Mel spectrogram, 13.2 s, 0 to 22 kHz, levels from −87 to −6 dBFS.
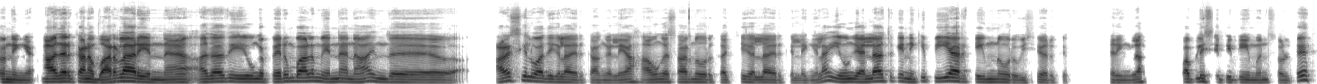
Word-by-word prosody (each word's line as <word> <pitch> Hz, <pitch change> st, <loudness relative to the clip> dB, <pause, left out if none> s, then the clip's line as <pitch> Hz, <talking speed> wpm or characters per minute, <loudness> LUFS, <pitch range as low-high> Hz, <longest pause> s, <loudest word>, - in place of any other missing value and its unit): சொன்னீங்க. 115 Hz, -5 st, +1 dB, 0.2 s
அதற்கான 140 Hz, 0 st, +6 dB
வரலாறு 155 Hz, +3 st, +7 dB
என்ன? 115 Hz, 0 st, -1 dB, 0.3 s
அதாவது, 145 Hz, +3 st, +2 dB
இவங்க 135 Hz, -1 st, +1 dB
பெரும்பாலும் 160 Hz, +3 st, +2 dB
என்னன்னா, 135 Hz, -2 st, -1 dB, 0.2 s
இந்த 130 Hz, -1 st, -3 dB, 1.1 s
அரசியல்வாதிகளா 150 Hz, -9 st, 0 dB
இருக்காங்கல்லையா, 105 Hz, +2 st, -5 dB, 0.2 s
அவங்க 120 Hz, +2 st, -3 dB
சார்ந்த 120 Hz, 0 st, -3 dB
ஒரு 110 Hz, -, -10 dB
கட்சிகள் 115 Hz, +2 st, -5 dB
எல்லாம் 115 Hz, -1 st, -1 dB
இருக்கு 100 Hz, +1 st, -15 dB
இல்லைங்களா, 100 Hz, -, -6 dB
இவங்க, 135 Hz, 0 st, 0 dB
எல்லாத்துக்கும் 155 Hz, +2 st, +1 dB
இன்னிக்கு 130 Hz, +5 st, -5 dB
பிஆர் 160 Hz, -2 st, +4 dB
டீம் 125 Hz, 0 st, -1 dB
னு 120 Hz, -, -3 dB
ஒரு 105 Hz, -, -8 dB
விஷயம் 110 Hz, +1 st, -7 dB
இருக்கு. 95 Hz, -, -18 dB, 0.4 s
சரிங்களா, 105 Hz, +3 st, -4 dB, 0.4 s
பப்ளிசிட்டி 130 Hz, -2 st, -5 dB
டீம் 110 Hz, -2 st, -2 dB
னு 110 Hz, -, -10 dB
சொல்ட்டு, 100 Hz, -, -3 dB
130 Hz, 145 wpm, -22 LUFS, 115-145 Hz, 1.1 s, வரலாறு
